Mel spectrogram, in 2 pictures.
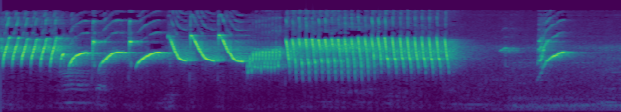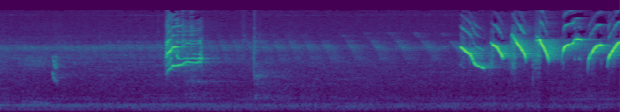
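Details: Canary training song: fast sweeping whistles and a loud buzzy trill for several seconds, then near silence with a low hum and a few isolated chirps, before rapid whistled sweeps return.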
